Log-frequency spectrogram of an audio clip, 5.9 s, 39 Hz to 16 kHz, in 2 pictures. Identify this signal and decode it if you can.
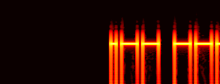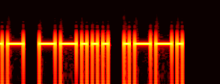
Morse code, heard as a keyed tone, about 17 wpm, 700 Hz. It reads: WQ7P
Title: USA Call Signs Repeated 2x 17wpm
